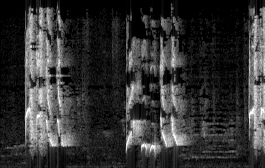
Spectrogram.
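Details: White-breasted kingfisher 'gacor full isian' song used to train caged birds. Bursts of buzzy, downslurred notes come about every two seconds, one with a rising sweep and wavering whistles, then a faint whistle before the next burst.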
